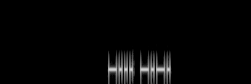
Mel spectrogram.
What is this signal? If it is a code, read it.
Morse code, heard as a keyed tone, about 46 wpm, 700 Hz. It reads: BC
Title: Canadian Provinces and Territories 45wpm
